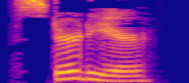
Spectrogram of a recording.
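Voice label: "sturdier", English, uk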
